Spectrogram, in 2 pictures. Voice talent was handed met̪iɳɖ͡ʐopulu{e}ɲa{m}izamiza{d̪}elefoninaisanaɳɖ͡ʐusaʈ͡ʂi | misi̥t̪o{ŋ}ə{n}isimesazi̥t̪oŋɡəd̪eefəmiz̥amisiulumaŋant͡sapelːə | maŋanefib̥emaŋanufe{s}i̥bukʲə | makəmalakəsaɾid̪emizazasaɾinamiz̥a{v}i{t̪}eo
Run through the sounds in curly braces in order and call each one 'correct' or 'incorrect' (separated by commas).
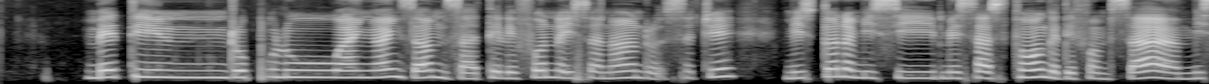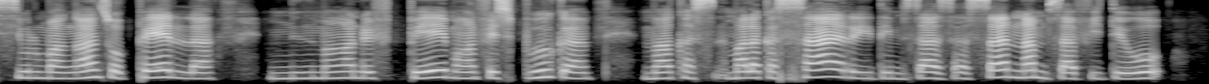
incorrect, incorrect, incorrect, incorrect, incorrect, correct, correct, incorrect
